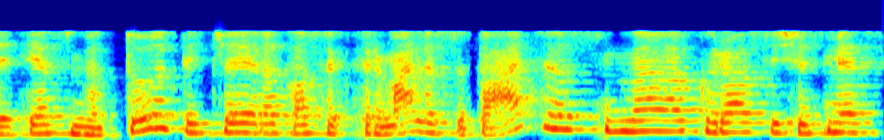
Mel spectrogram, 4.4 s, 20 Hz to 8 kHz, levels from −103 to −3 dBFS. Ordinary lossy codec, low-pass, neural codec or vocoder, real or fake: AAC, 16 kbps; 7.2 kHz; vocoder, 44.1 kHz, 128 mel bands every 512 samples, BigVGAN v2; fake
